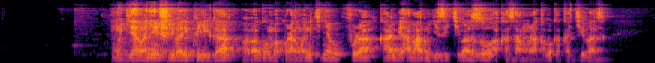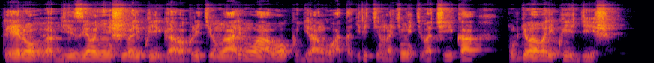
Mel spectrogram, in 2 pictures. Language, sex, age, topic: Kinyarwanda, male, 18-24, education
